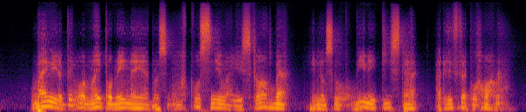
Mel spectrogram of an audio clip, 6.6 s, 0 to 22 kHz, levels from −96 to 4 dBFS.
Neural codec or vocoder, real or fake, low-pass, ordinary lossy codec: codec, 44.1 kHz, 0.9 kbps, DAC; fake; none; none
